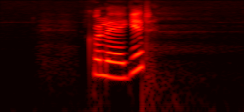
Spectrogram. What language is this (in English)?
Norwegian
